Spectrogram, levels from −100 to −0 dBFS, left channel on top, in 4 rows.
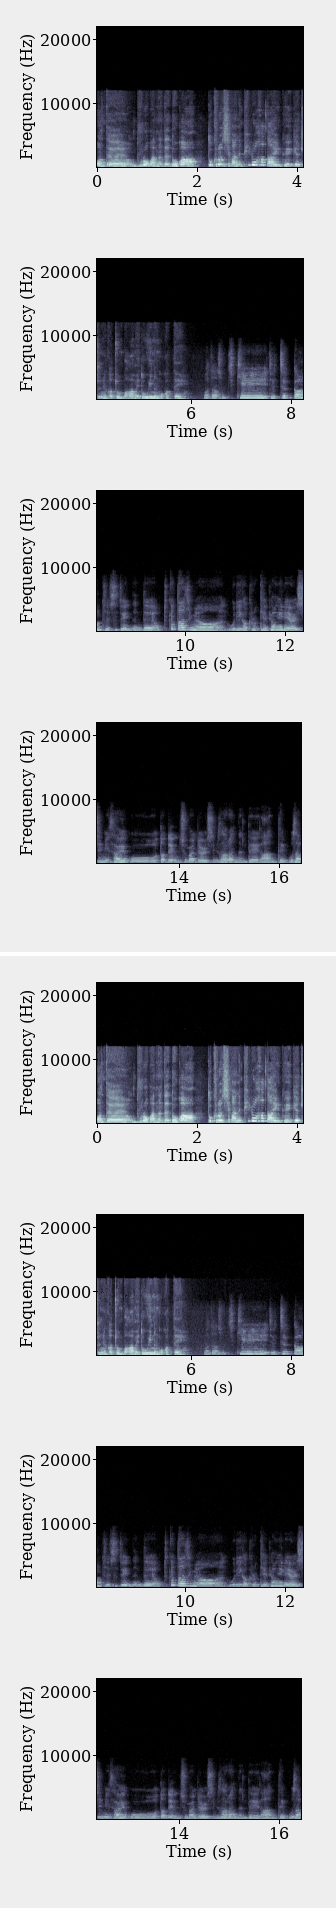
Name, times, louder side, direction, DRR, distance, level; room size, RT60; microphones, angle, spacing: voice 1, 0.0-5.9, right 4 dB, 35° right, 0.4 m, -20 dB
voice 2, 6.3-16.4, left 3 dB, 45° left, 0.5 m, -34 dB
3.9 x 3.2 x 4.1 m
head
